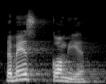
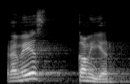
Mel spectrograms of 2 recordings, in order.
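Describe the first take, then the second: First: There is a short pause after the name. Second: There is a short pause after the name.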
